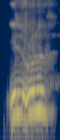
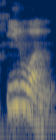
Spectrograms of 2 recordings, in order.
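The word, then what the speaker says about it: 일월: इल उल इल होइन इरवल, इरवल इल ओल की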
